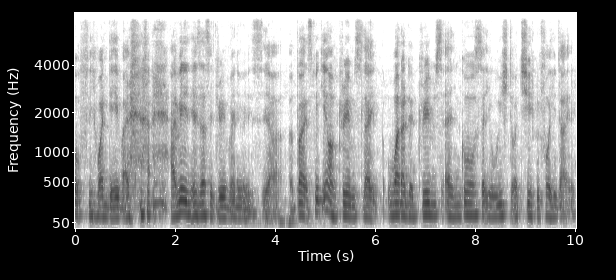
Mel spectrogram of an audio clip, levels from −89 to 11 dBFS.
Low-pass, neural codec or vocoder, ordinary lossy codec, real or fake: 7.2 kHz; codec, 16 kHz, 4 kbps, FunCodec, trained on LibriTTS, 50 frames a second; none; fake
